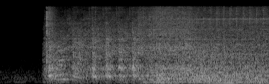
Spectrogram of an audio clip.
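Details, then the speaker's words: 1991 BMW E30 318i, M40 1.8L petrol engine, compression 140 psi on all four cylinders: cranks and catches into a fast, busy idle with a light metallic clicking from noisy hydraulic lifters while running. "you can hear that the tablets or hydraulic lifters are noisy making a clicking sound with the engine running"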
